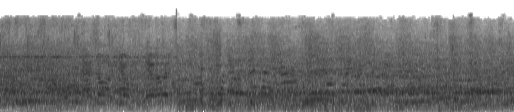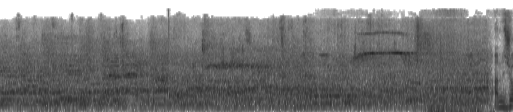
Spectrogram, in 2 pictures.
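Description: A crowd clamours and shouts outdoors.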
